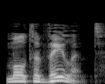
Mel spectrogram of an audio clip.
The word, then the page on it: multivalent: British English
